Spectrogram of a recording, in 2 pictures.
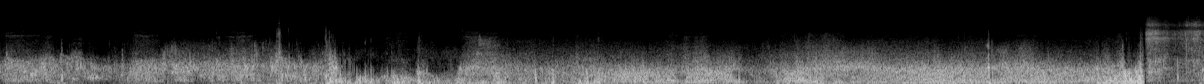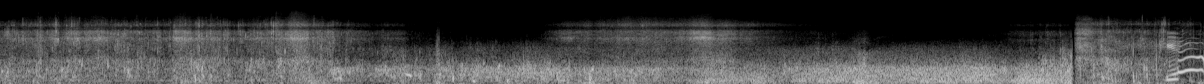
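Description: Water sloshing, gurgling and splashing against a surfboard at water level as a surfer paddles by hand. From about halfway a brighter hiss of rushing water is added, as the board moves fast with spray coming off its nose.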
